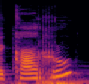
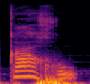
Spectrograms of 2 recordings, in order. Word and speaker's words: carro: If you say carro, there's nothing wrong about it. What we want to hear is a vibration when you pronounce it the r or the r. So whether you're saying o carro or if you're saying o carro, or even if you're vibrating more the palate, carro, there, the three of them are okay.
